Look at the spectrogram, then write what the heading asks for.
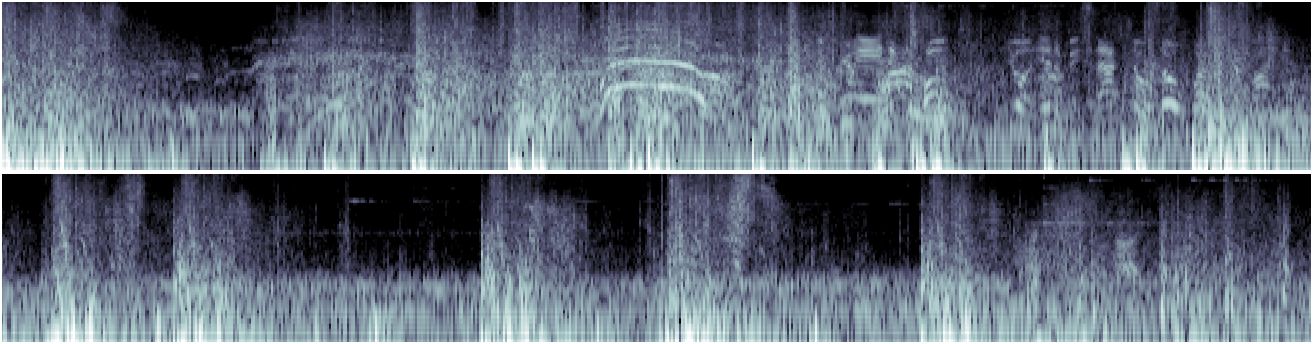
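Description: Repeated gunshots and bursts of fire ring out in Red Dead Redemption gameplay, sharp cracks spread irregularly across the stretch, mixed with game sounds and people talking over them.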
